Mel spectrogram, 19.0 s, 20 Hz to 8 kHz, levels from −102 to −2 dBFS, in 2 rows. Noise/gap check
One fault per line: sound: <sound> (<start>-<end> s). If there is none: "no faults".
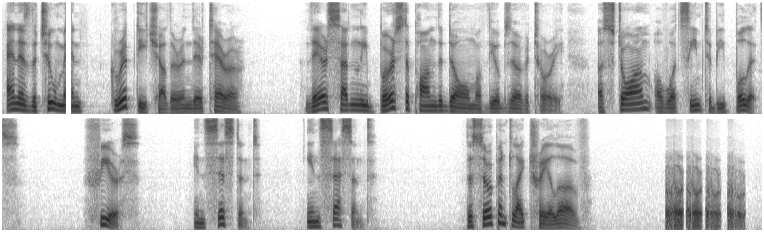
sound: dropout (0.8-0.9 s)
sound: laugh (17.8-18.8 s)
